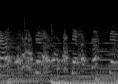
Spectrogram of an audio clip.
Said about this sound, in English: We'll leave a couple hens.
